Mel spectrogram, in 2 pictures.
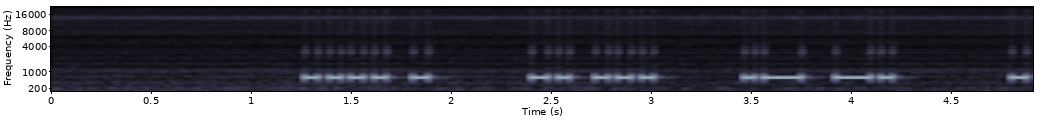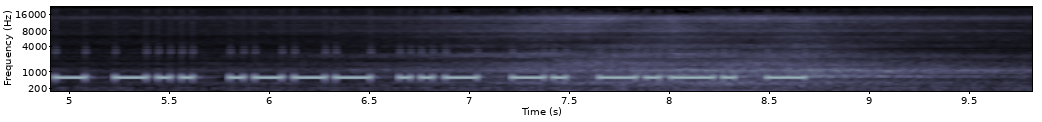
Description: Morse code, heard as a keyed tone, hand-sent with a straight key, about 20 wpm, 670 Hz, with street noise. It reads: HE IS AN ADJUNCT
